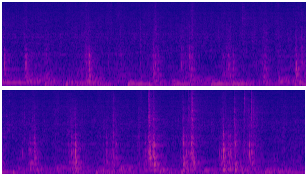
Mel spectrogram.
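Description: A screwdriver working the screws of a small plastic terminal block inside a plastic control box, making a string of small, irregular clicks and taps, about two a second.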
